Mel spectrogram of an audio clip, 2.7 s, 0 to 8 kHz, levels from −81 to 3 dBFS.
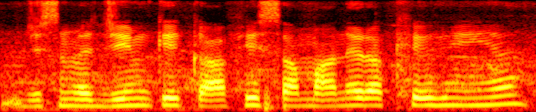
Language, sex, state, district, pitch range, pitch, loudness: Hindi, male, Bihar, Patna, 170-195 Hz, 190 Hz, -14 LUFS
